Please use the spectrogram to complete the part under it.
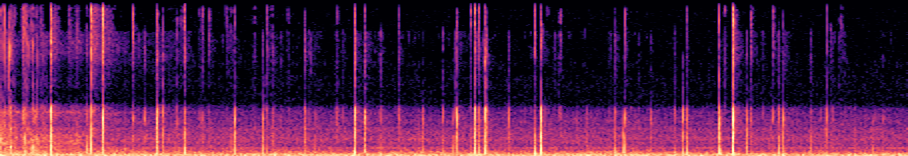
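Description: Flames roar softly and steadily.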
